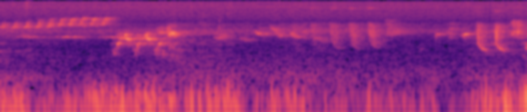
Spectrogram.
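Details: Small birds singing in the Lauragais countryside in France during a walk on hills near the Saint-Jacques route: high thin trills, sweeping whistles and repeated descending chirps over steady low rumble and footsteps.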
